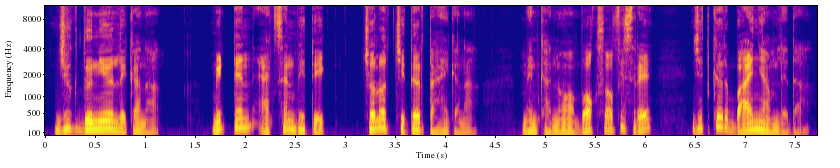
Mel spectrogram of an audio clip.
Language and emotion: Santali, neutral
